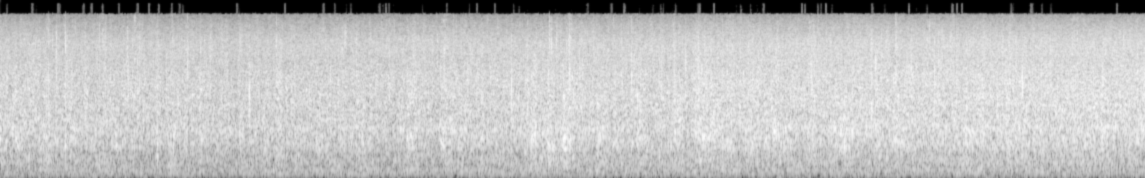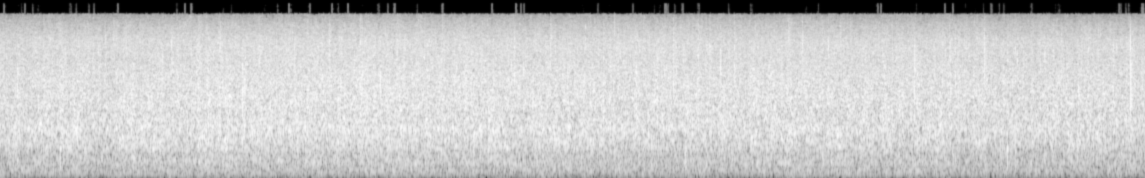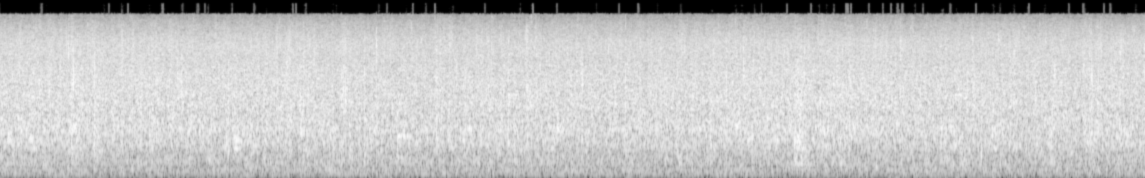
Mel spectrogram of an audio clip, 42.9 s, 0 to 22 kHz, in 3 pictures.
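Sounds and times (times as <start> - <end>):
rain falling on a surface: 0.0 - 42.9.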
